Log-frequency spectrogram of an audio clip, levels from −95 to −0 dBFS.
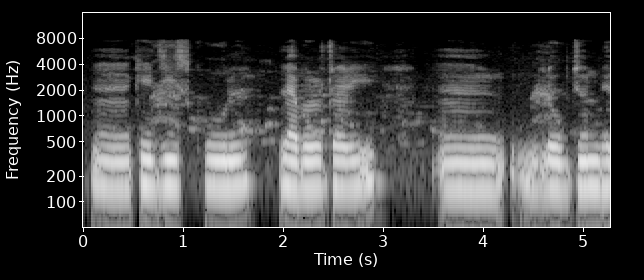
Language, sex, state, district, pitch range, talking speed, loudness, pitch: Bengali, female, West Bengal, North 24 Parganas, 145-155 Hz, 90 wpm, -18 LUFS, 150 Hz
